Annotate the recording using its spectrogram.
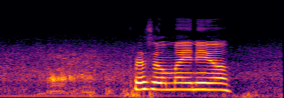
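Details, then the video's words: Husky wrestling in play with the other dogs: one steady, drawn-out whining howl lasting about a second, flat in pitch with rich overtones, after a quiet stretch of faint low murmuring. "Husky wrestling!"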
